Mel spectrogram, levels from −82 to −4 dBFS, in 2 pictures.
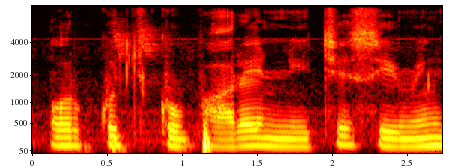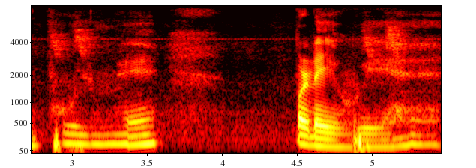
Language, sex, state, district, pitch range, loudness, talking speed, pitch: Hindi, male, Uttar Pradesh, Shamli, 110-135 Hz, -22 LUFS, 110 wpm, 120 Hz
